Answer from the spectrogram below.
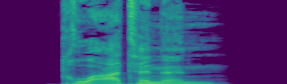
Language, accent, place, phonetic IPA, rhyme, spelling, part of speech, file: German, Germany, Berlin, [kʁoˈaːtɪnən], -aːtɪnən, Kroatinnen, noun, De-Kroatinnen.ogg
- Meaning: plural of Kroatin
